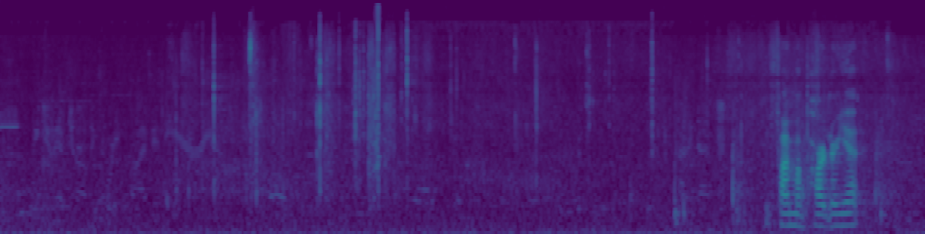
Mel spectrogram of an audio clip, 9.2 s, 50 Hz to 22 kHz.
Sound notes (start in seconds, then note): 3.4 holster clicks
